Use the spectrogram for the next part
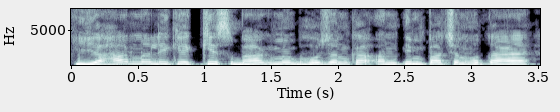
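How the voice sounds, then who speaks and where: A woman's voice: a little high, fairly even intonation, moderate pace, mellow. A woman teacher, walking through exam questions and often asking the students rhetorical questions.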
